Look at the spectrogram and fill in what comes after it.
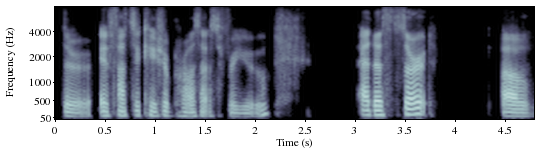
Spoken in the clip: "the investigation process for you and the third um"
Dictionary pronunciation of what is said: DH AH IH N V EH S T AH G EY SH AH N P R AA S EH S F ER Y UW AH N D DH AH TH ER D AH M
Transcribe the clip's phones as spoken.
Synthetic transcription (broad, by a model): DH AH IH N F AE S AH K EY SH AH N P R AA S EH S F ER Y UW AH N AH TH ER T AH M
